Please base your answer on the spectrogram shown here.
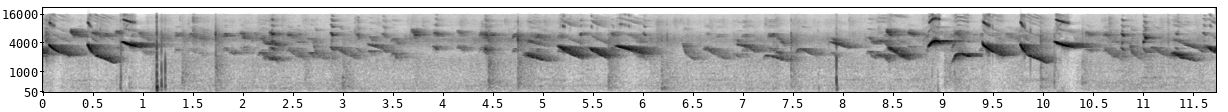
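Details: Owned green-winged saltator singing a long run of loud slurred whistles, each dropping in pitch, in rapid uneven series, with many faint high chirps behind.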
